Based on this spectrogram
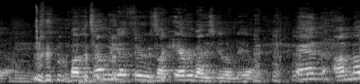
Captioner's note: laughter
